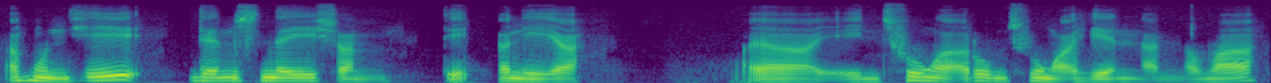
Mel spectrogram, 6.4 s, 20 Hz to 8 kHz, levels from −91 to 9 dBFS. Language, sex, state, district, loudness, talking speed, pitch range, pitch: Mizo, male, Mizoram, Aizawl, -14 LUFS, 150 wpm, 95-120 Hz, 105 Hz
